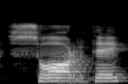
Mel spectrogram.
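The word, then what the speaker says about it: sorte: As opposed to sɔrte, the stress is on the O and it's open, right?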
